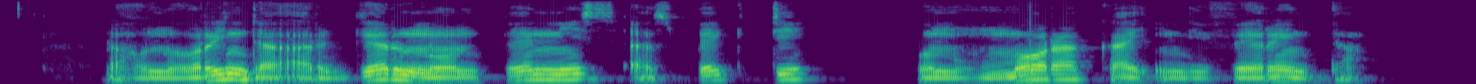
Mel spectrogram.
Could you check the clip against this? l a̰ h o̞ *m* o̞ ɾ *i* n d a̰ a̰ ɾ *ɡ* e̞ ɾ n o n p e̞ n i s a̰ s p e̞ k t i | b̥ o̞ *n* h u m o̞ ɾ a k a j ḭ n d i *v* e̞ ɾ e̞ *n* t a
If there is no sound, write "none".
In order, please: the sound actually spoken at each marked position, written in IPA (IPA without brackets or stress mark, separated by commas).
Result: n, i, ɡ, n, f, n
